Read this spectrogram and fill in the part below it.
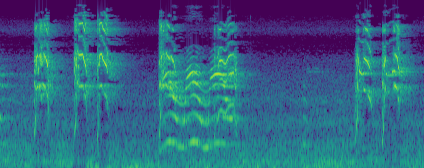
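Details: Parrot chirping: clusters of loud harsh squawks, a longer wavering nasal call in the middle with rippling tones, and a final pair of sharp notes, recorded close with little background.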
